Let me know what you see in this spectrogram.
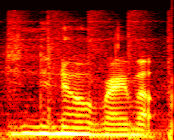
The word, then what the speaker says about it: NaNoWriMo: Is it NaNoWriMo? NaNoWriMo? – NaNoWriMo.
